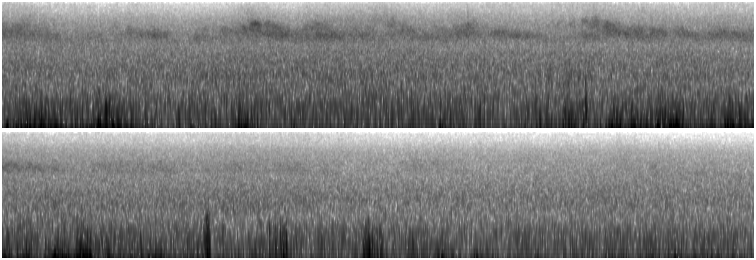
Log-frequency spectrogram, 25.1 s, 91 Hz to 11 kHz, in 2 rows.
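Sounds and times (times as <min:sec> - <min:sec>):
wind blowing through grass: 0:00.0 - 0:25.0.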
